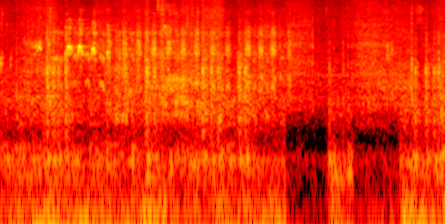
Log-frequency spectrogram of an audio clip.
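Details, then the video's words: On a safari bush walk in the morning, a tree squirrel up in a tree scolds with rapid, harsh chattering alarm calls, several each second, at a young male lion nearby in thick bush. "As the male lion headed into the thick bush, we had a clue he was nearby by a very unhappy tree squirrel giving out alarm calls."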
